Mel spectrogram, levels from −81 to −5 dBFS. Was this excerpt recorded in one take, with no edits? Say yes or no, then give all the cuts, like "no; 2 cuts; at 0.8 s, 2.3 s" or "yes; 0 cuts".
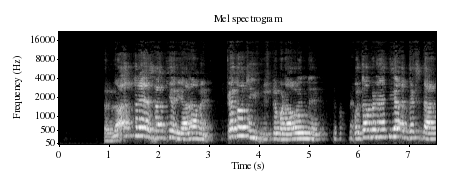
yes; 0 cuts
